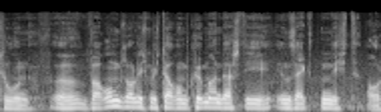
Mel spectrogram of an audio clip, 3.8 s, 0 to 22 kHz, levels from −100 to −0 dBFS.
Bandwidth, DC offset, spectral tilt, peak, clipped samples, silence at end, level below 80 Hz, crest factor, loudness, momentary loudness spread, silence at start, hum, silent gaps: 14.5 kHz; under 0.1%; -8 dB/octave; -2 dBFS; under 0.1%; 0 s; -48 dBFS; 14 dB; -18 LUFS; 6 LU; 0 s; none; none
